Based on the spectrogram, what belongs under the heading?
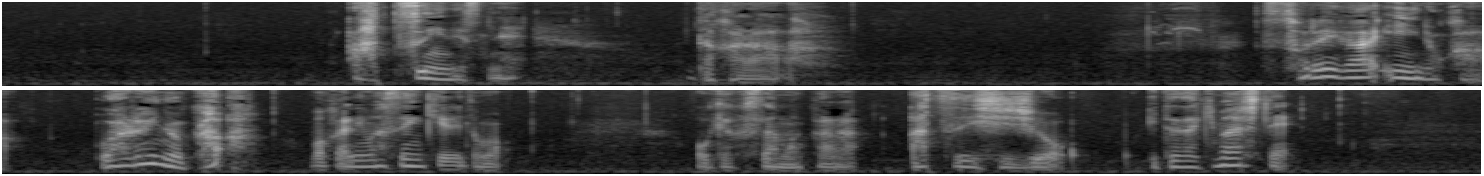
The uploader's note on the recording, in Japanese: Androidタブレットで音が消えてたので、iPhoneでもう一度取り直しました。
